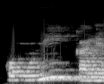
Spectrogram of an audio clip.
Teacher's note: La mayor fuerza está en ni. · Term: palabra esdrújula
